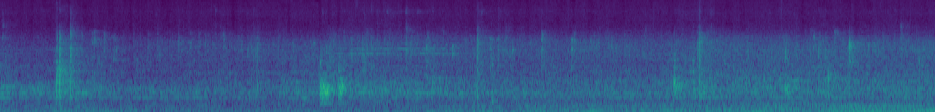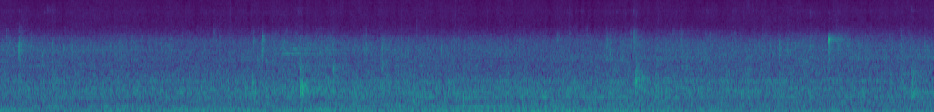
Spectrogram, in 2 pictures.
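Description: Potato fingers deep-frying in hot oil: a steady sizzle and bubbling, with scattered crackles and a few louder pops.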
